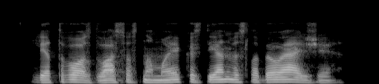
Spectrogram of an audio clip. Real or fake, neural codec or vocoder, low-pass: real; none; 7.2 kHz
